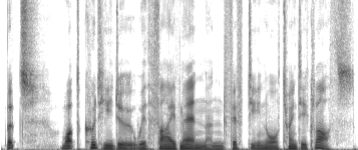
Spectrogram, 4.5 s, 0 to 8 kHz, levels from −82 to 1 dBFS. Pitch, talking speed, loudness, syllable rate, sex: 95 Hz, 175 wpm, -21 LUFS, 3.8 syllables/s, male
